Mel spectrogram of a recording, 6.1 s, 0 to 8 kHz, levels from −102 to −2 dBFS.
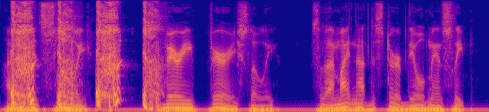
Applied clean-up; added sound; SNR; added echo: none; Cough; 1 dB; none.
